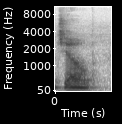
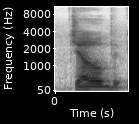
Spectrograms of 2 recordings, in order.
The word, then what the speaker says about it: Job: And I'm not sure that my comparison here is totally accurate, but this really started making me think of the book of Job, where Job is the... – It's pronounced Job. I'm sorry.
